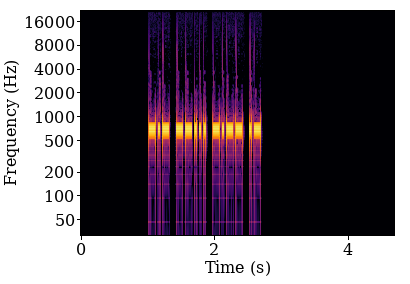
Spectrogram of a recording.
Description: Morse code, heard as a keyed tone, about 36 wpm, 700 Hz. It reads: K7YA
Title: USA Call Signs - 4 Characters - Repeated 2x - 35wpm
